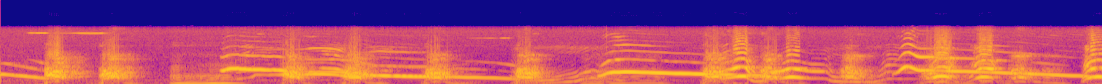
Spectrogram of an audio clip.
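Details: Two basset hounds bay in long, mournful howls that slide slowly downward, broken by short barking yelps.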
